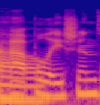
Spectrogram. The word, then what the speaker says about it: Appalachian: I see a lot of Appalachian stories on Appalachian. And I didn't know that wasn't like I was calling it that too, but then Appalachian is how you pronounce it.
